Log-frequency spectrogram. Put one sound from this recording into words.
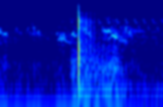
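A golf putter taps a ball with a sharp click.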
